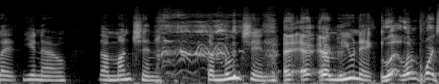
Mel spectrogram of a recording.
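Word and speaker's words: München: I mean, that's how they say it though, Munchen. Yeah, Munchen.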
